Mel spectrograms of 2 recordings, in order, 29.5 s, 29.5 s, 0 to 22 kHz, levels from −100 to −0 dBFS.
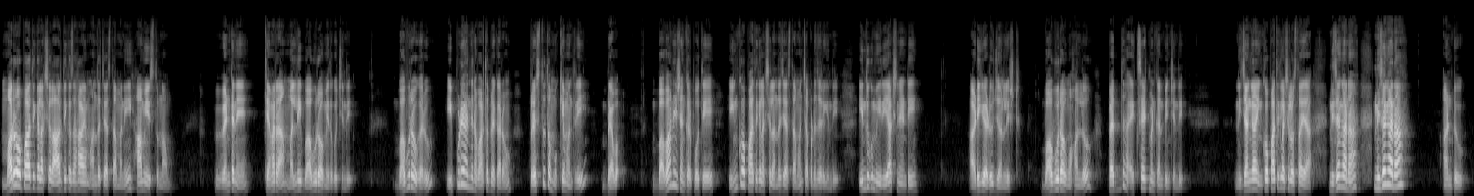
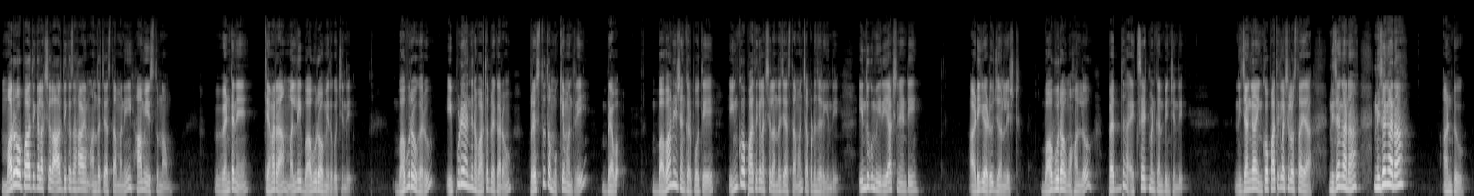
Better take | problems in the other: second | thin; somewhat; fading below 350 Hz

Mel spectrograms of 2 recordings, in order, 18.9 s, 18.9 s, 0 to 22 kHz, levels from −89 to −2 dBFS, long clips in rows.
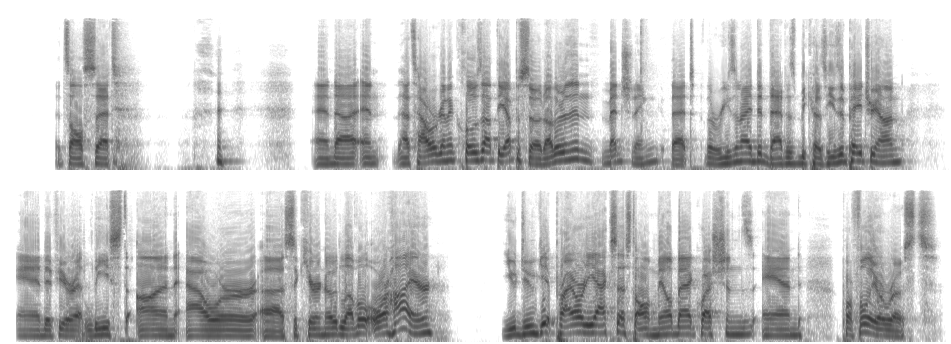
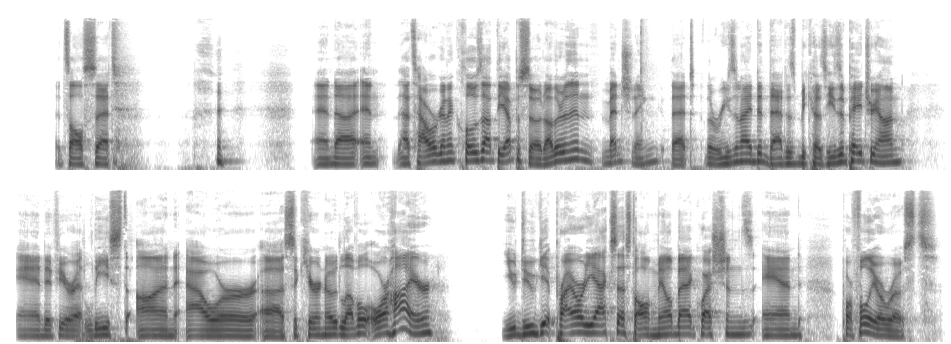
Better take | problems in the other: second | distortion; slight; 6% of the sound clipped

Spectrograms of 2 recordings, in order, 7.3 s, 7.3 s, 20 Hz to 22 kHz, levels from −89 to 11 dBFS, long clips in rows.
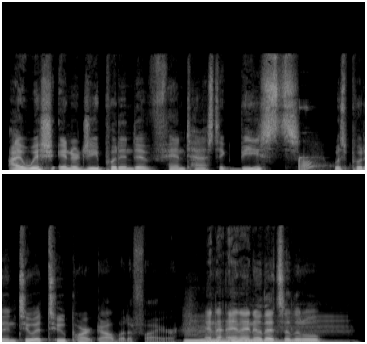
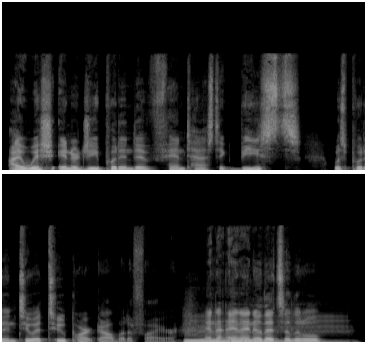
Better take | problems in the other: second | clattering dishes; faint; at 3 s; peak 15 dB below the speech

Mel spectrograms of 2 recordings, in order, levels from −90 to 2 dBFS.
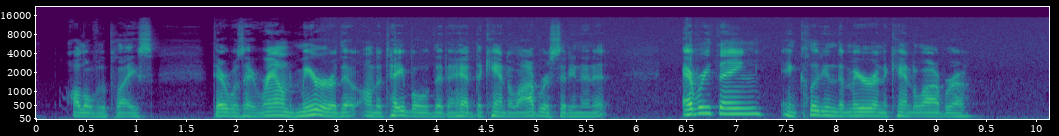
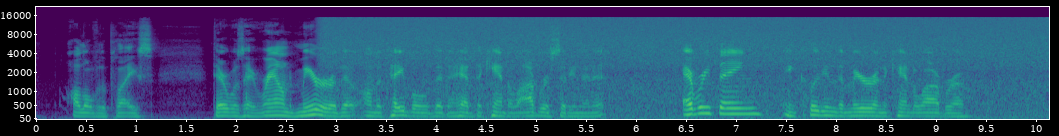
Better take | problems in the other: first | hiss; loud; from 3 s on; 3 dB below the speech; faint in the first

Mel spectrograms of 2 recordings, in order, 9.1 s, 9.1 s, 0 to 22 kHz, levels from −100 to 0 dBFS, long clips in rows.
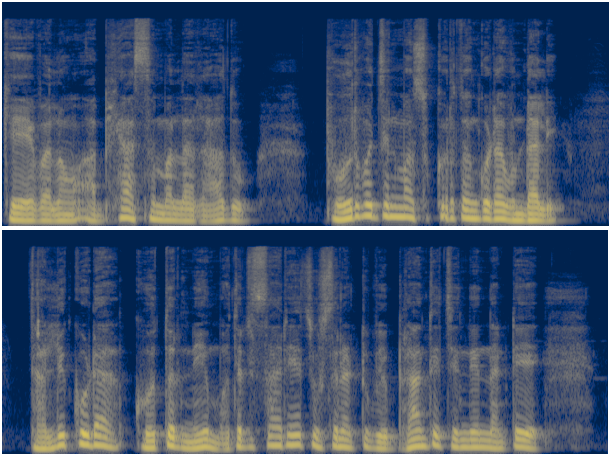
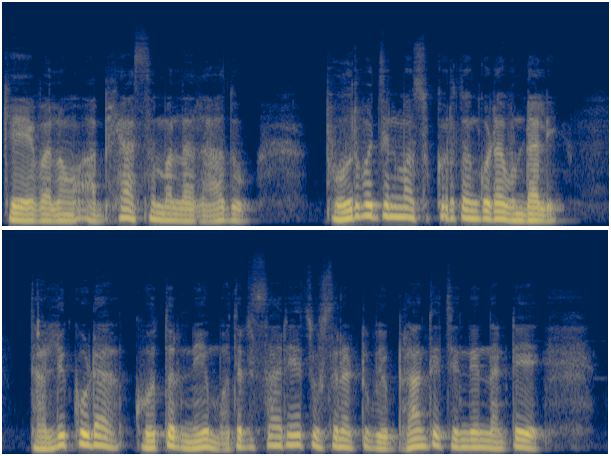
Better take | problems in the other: first | muffled; very; fading above 2.5 kHz

